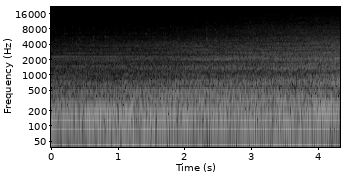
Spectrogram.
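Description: Intro soundtrack: a low sustained drone with held tones under a rumbling swell that builds and peaks near the end.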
